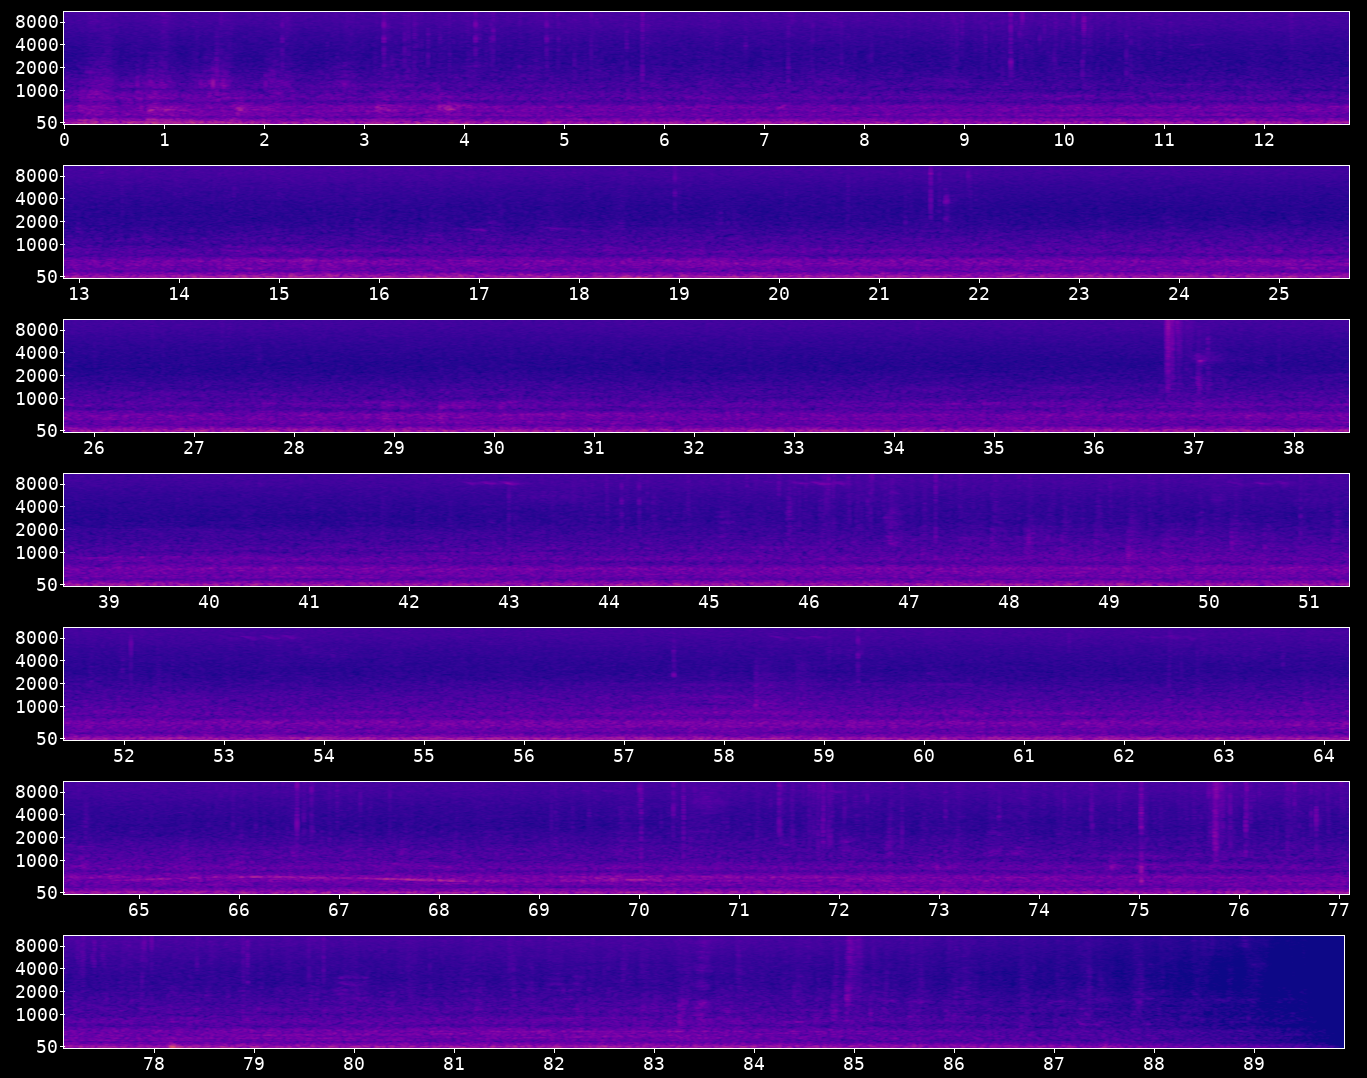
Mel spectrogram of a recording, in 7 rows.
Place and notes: Spree, Plänterwald, Berlin - ice cracks, river side ambience
Plänterwald, Berlin, river Spree, cracking ice, cold winter Sunday afternoon
(Sony PCM D50, DPA4060)
Berlin, Germany, January 2014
